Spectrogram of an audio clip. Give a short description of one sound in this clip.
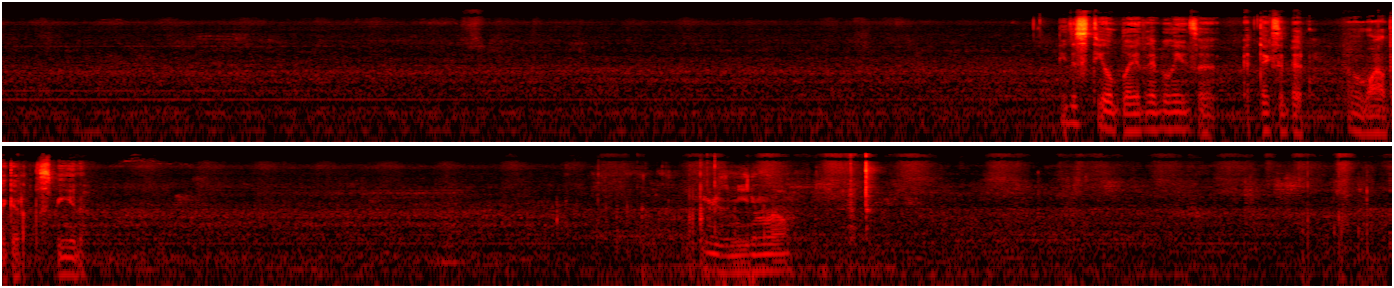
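A ceiling fan whirs steadily with a soft low hum.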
